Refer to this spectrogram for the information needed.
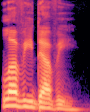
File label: "lovey dovey", US English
